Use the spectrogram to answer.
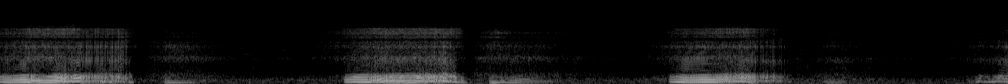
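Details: Woman snoring in bed: loud, low, rattling snores on each in-breath, about 18 breaths a minute, with quieter exhalations between.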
